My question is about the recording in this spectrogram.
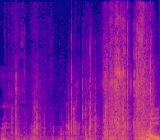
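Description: Thin plastic protective sleeve crinkling as it is pulled off a ball screw and ball nut, irregular at first and louder from just past the middle.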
